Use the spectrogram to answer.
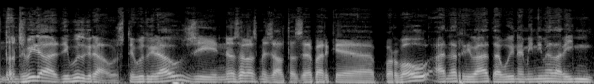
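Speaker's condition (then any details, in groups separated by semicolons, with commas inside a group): No condition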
